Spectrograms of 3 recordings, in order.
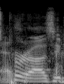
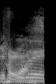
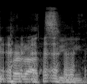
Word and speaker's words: Pirozzi: It's Perazzi, but Perazzi. if we were in Rome, it would be Perazzi.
